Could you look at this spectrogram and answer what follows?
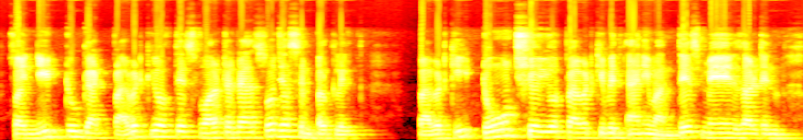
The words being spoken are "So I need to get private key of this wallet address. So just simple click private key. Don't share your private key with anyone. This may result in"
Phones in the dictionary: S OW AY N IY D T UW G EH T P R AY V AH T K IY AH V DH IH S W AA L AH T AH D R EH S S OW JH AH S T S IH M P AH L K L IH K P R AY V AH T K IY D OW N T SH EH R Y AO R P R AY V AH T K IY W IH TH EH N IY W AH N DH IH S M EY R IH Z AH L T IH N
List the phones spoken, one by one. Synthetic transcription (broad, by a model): S OW AY N IY D T UW G EH T P R AY V AH T K IY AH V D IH S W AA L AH T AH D EH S S OW JH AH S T S IH M P AH L K L IH K P R AY V AH T K IY D OW N T SH EH R Y AO R P R AY V AH T K IY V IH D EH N IY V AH N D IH S M EY R IH Z AH L T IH N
